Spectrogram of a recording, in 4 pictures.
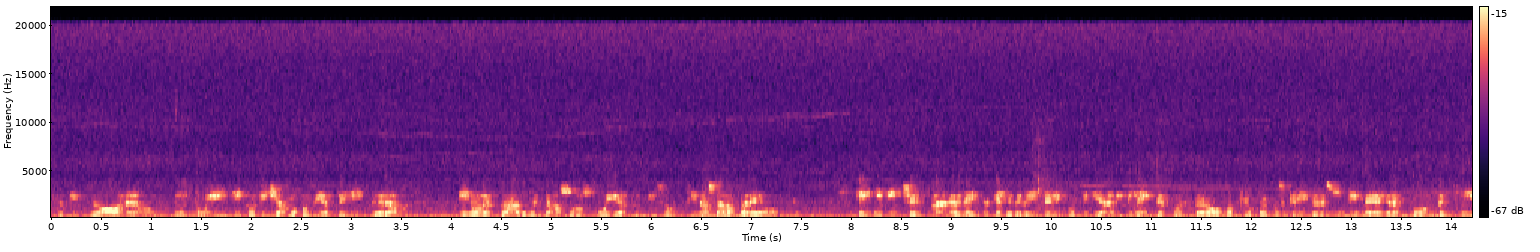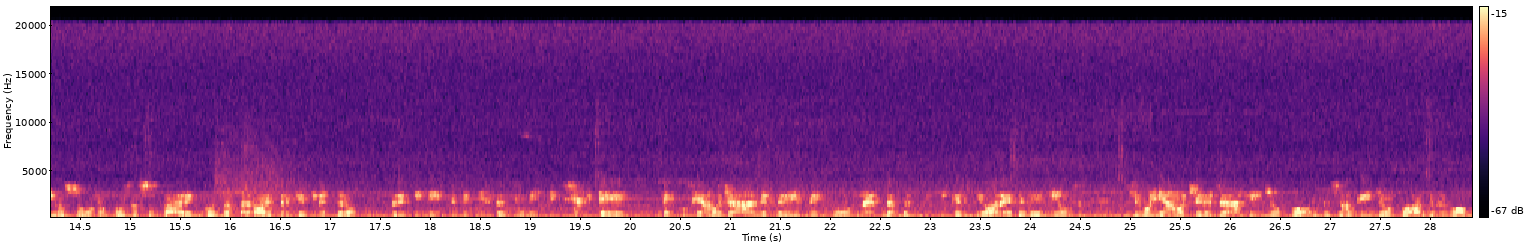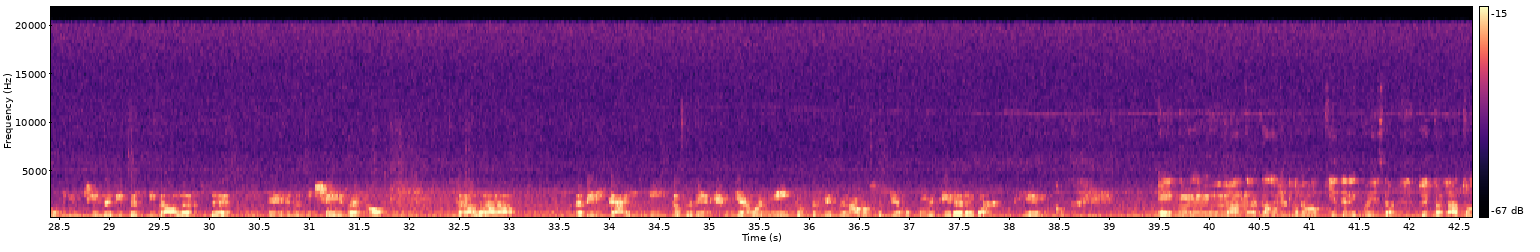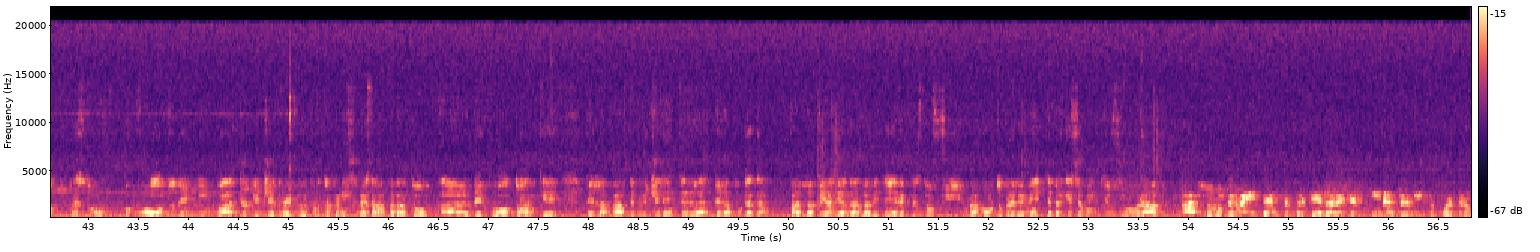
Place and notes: Ascolto il tuo cuore, città. I listen to your heart, city. Several chapters **SCROLL DOWN FOR ALL RECORDINGS** - Five p.m. terrace with RadioTre and Burn-Ya in the time of COVID19: soundscape.
"Five p.m. terrace with RadioTre and Burn-Ya in the time of COVID19": soundscape.
Chapter CLVIII of Ascolto il tuo cuore, città. I listen to your heart, city
Saturday, February 20th, 2021. Fixed position on an internal terrace at San Salvario district Turin; Burn-Ya (music instrument) and old transistor radio broadcast RAI RadioTre are in the background. More than three months and a half of new restrictive disposition due to the epidemic of COVID19.
Start at 4:18: p.m. end at 5: p.m. duration of recording ’”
